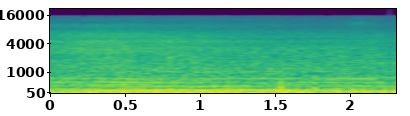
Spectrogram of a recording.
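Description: A steady mechanical hum, one low tone with its overtones, holding an even pitch under a soft outdoor hiss.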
